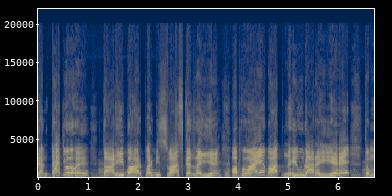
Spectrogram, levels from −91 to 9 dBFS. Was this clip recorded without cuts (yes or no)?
yes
